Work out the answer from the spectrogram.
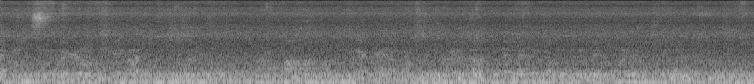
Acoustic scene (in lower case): subway train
